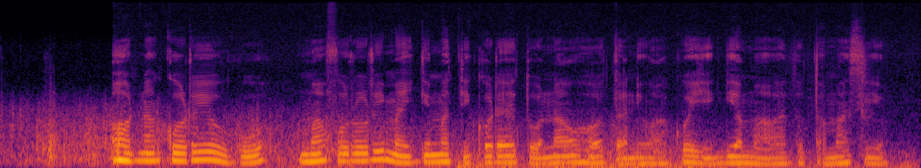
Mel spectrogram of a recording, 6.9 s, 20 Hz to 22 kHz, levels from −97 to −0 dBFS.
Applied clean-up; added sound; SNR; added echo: none; Thunder; 10 dB; none.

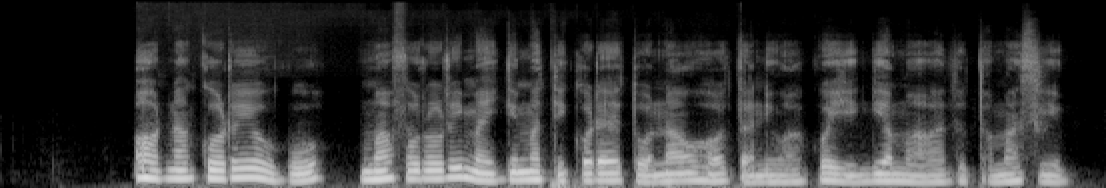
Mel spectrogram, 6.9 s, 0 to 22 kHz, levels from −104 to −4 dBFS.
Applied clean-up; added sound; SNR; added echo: neural mask model DeepFilterNet 3.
